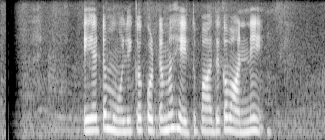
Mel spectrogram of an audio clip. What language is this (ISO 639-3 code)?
sin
